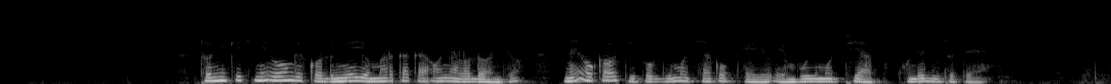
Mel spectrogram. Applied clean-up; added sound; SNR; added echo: none; none; none; none.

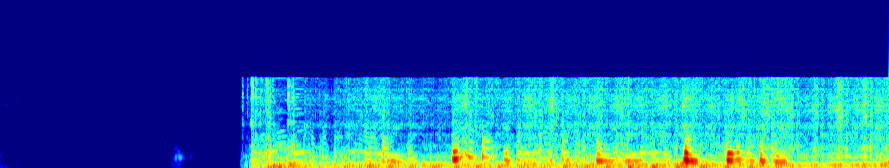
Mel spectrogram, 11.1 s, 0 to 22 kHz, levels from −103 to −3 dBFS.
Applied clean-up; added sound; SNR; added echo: neural mask model DeepFilterNet 3.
